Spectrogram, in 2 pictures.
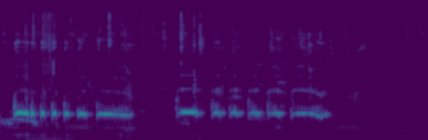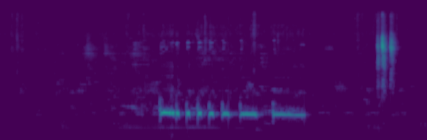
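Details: Bangkok-type zebra dove singing three phrases of quick, stuttering mid-pitched coos ending in a drawn-out note, spaced a few seconds apart; a brief sharp click closes.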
